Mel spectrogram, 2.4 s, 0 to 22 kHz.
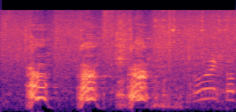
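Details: On a 100th group walk of 23 Basset Hounds around Ham Hill, Somerset, three loud, deep barks in quick succession, roughly half a second apart, followed by a person's voice.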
